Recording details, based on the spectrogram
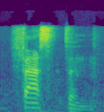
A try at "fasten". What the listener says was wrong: Okay, the T is silent. Okay, fasten. No T.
